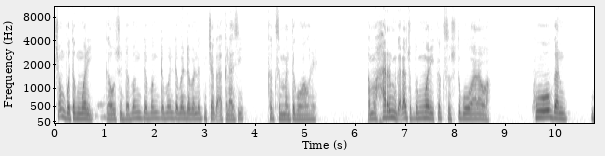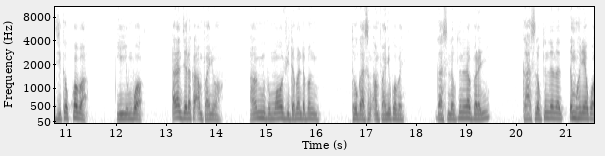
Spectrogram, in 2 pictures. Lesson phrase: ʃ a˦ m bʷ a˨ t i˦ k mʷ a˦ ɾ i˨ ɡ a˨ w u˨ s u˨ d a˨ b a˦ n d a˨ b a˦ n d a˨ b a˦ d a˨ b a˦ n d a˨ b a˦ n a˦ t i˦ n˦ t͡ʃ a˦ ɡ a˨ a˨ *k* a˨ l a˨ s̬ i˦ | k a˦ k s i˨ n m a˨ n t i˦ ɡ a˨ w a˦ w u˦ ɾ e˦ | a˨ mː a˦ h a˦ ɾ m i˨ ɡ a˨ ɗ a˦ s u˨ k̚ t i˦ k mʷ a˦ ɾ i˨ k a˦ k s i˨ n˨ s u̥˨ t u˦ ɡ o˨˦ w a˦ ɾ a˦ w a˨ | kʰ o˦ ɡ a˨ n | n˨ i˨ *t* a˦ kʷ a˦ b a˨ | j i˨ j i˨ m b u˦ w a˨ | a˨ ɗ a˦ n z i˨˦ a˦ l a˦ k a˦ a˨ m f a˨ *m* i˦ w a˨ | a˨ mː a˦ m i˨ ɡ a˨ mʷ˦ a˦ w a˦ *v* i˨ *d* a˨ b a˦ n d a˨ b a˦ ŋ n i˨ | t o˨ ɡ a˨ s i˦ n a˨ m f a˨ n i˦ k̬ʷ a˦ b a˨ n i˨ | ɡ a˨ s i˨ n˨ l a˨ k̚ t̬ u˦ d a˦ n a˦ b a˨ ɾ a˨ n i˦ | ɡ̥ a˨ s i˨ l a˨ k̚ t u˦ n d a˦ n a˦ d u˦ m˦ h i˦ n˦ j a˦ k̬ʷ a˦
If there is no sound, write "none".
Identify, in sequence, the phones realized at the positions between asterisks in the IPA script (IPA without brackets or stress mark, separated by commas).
k, k, n, v, d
